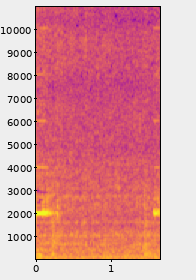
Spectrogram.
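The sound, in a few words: kitchen timer going off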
